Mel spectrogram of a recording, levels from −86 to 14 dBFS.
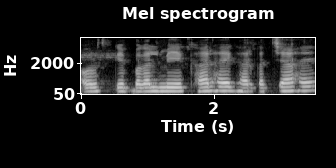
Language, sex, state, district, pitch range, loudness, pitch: Hindi, female, Uttar Pradesh, Hamirpur, 190-210 Hz, -14 LUFS, 200 Hz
